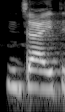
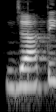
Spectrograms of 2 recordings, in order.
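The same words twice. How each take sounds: First: जाइत, i-glide inside, ending on t; Nagpuri pronunciation. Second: Said in the usual way. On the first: Shown as a demonstration. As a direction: say जाइत with the i before the t. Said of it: "जाति के लिए हम लोग क्या लिख देंगे". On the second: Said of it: "जाइत लिख देंगे".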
